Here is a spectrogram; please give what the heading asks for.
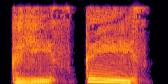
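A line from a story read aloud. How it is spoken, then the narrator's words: Hoarse wheezing. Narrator (Russian): хрипел он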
